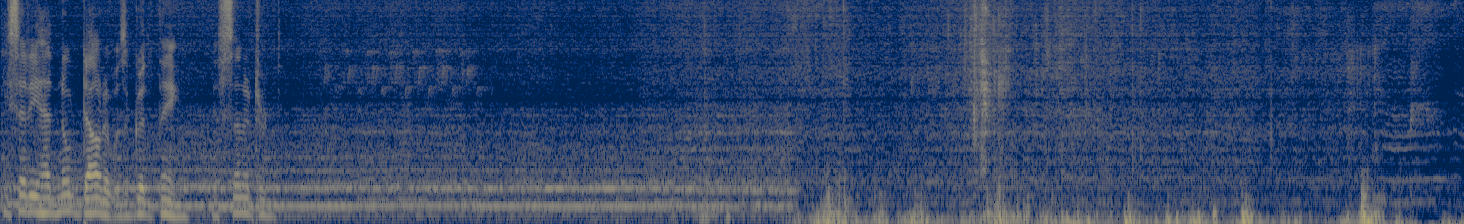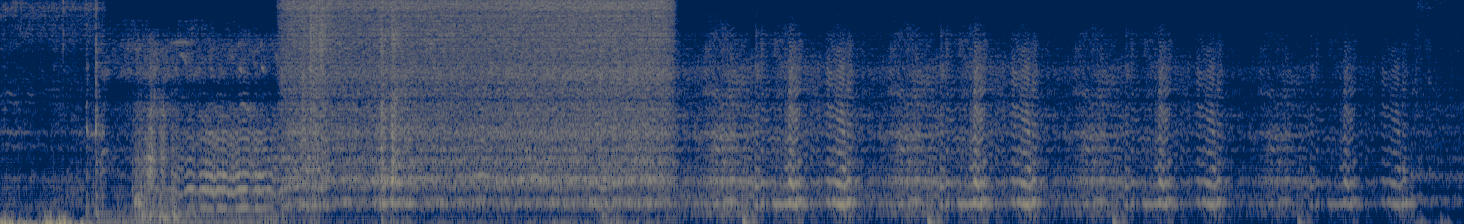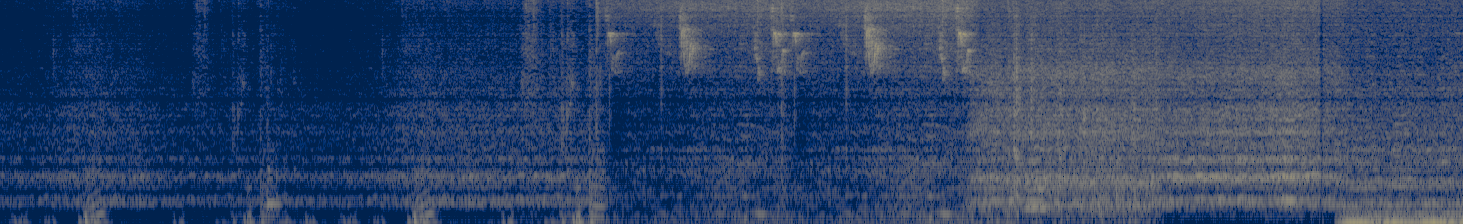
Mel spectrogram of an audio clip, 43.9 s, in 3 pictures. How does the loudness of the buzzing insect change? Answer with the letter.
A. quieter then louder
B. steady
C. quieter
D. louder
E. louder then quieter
A.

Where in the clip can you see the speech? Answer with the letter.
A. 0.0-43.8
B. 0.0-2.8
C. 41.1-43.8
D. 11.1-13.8
B.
